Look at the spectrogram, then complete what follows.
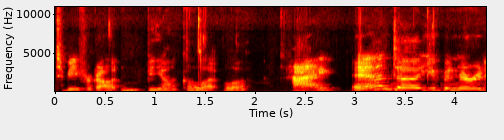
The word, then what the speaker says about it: Latvala: Well, the first one that you said was the Finnish pronunciation. Latvala? Finnish, so that's the correct one. Well, yeah, but the Latvala. second one is the way that everyone says it, Okay. including myself.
